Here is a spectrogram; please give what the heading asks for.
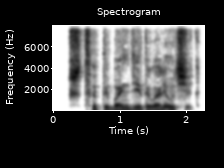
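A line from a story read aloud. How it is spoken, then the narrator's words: Snort, ordinary tone. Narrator (Russian): хмыкнул Марат уже совершенно обычным своим тоном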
